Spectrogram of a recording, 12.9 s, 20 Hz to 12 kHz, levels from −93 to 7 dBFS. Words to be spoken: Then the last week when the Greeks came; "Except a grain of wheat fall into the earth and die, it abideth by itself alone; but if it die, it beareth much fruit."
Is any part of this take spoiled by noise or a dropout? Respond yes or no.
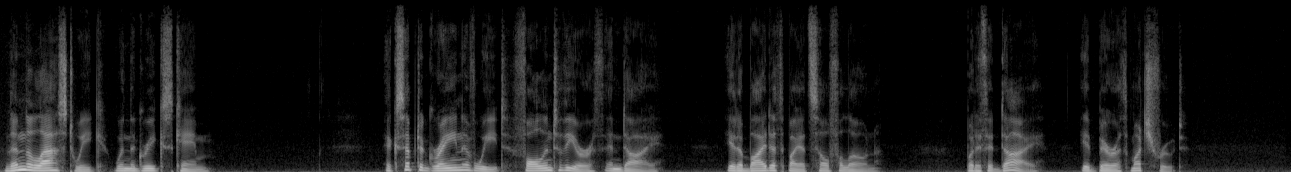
no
